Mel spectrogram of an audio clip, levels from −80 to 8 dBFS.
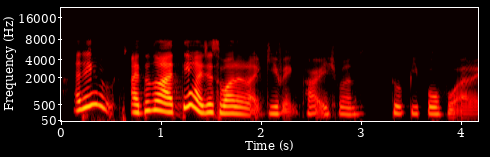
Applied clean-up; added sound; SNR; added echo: neural mask model DeepFilterNet 3.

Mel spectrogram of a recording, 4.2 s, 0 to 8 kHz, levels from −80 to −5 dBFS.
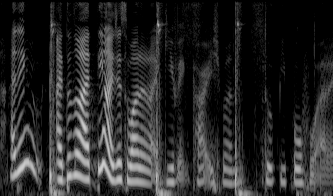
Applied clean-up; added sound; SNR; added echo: none; Squeak; 12 dB; none.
